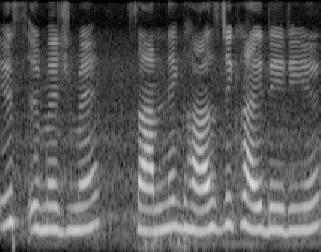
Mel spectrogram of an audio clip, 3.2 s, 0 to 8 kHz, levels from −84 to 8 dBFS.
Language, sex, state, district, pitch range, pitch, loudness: Hindi, female, Bihar, Gaya, 265-305 Hz, 275 Hz, -15 LUFS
